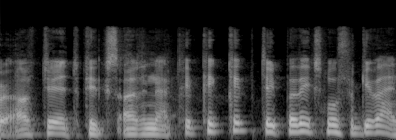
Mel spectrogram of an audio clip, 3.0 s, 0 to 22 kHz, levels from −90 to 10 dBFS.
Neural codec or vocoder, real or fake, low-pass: codec, 24 kHz, 1 kbps, SNAC; fake; 10.8 kHz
